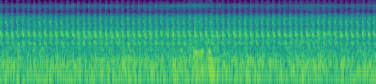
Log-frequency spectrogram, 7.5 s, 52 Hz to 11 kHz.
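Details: PC200-8 with a crank/no-start complaint blamed on a defective common-rail pressure sensor (no rail pressure); here a steady diesel chug of about two beats per second, no misses, as the engine fires and settles normally.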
